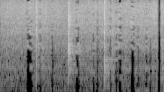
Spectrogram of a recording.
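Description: Upma ingredients sauté in a heavy pan, sizzling steadily while a spoon scrapes and stirs in a few quick strokes close up.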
